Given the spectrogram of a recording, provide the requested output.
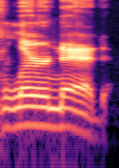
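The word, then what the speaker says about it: learnèd: to Shakespearean times where we pronounce the e D as a second syllable now it's learned but back then for the rudiment and a scheme of his demeanor for his poetry it was learned ed there you go I'm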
